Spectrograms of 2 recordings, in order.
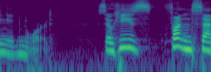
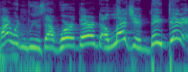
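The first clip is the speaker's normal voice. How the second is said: heated, combative, frustrated arguing yell; 8 semitones higher, 8 dB louder than usual. Recounting a man who snatched the paper and argued with it, retelling a frustrated yell. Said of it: "like he's just yelling".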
